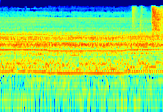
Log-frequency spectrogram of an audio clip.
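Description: Rock music: electric guitars ringing out a sustained chord, with a high note held steady over it.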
